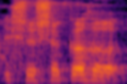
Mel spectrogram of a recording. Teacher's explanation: श यदा मम उच्चारणं भवति तदा जिह्वायाः मध्य तालु किंचित स्पृशति यथा शशकः इति शब्दे अतः अहम तालव्यः।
